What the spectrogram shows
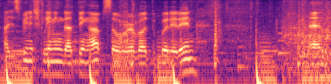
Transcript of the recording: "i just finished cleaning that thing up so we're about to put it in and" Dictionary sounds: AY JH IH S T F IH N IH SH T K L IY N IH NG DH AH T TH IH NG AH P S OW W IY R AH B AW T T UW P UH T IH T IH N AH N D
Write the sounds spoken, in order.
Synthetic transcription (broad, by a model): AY JH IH S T F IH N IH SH K L IY N IH NG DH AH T T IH NG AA P S OW W IY R AH B AW T T UW P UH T IH T IH N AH N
